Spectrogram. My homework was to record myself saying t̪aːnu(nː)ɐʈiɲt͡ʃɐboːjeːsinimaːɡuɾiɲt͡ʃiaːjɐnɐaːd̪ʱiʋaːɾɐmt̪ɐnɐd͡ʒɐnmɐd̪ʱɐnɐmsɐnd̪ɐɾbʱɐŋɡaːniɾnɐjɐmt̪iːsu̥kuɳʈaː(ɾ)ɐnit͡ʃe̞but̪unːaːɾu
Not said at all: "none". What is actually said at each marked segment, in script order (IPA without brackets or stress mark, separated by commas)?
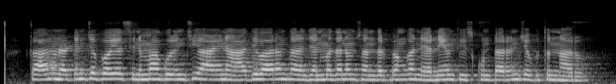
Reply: n, ɾ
